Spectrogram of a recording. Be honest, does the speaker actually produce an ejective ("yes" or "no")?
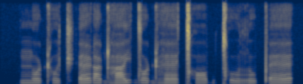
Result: yes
